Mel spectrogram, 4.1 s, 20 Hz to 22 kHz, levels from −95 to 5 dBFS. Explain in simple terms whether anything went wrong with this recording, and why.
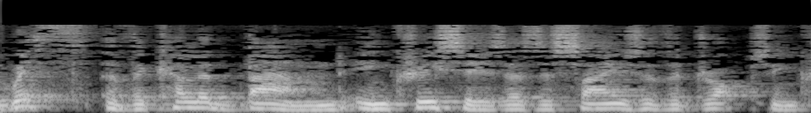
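The speech sounds hissy and grainy from start to finish, with nothing at all above about 9.7 kHz, and that pattern points to heavy Vorbis compression, likely from saving at a low quality setting. The encoder throws away the top of the sound and rebuilds fine treble detail from coarse approximations, so sharp sounds turn to rustling noise and word onsets lose their crispness. A simple treble cut would sound dull but clean; here the remaining treble is rough and noisy.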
